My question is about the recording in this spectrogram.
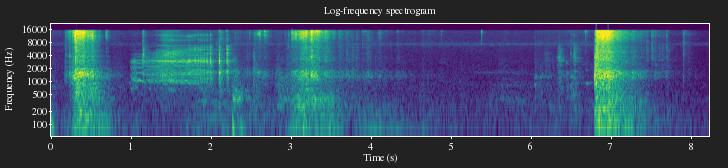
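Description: A door being moved: knocks and a scraping slide in the first three seconds, then a loud bang about seven seconds in.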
